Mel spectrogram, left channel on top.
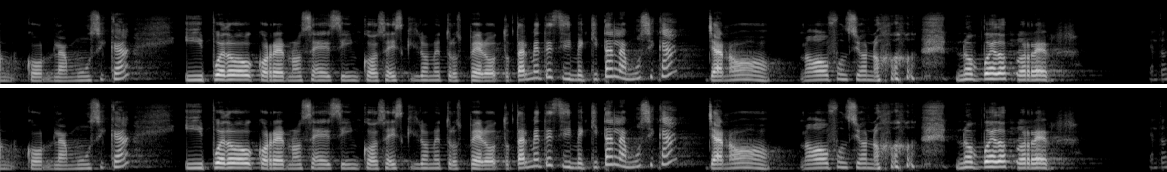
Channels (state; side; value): identical; both; correlation 1.00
